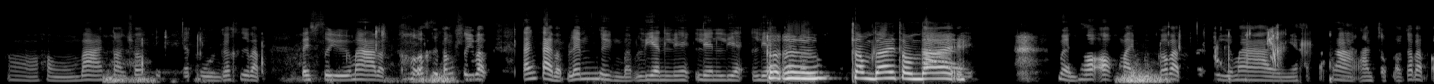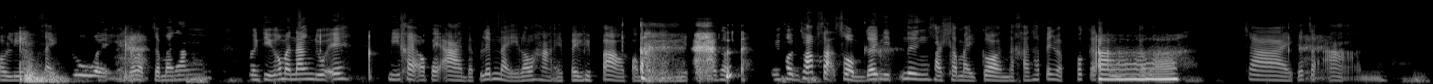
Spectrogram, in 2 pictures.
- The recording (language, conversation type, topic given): Thai, unstructured, คุณเลือกหนังสือมาอ่านในเวลาว่างอย่างไร?
- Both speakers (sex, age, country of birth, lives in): female, 35-39, Thailand, Thailand; female, 45-49, Thailand, Thailand
- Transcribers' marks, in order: tapping; laughing while speaking: "โอ้"; distorted speech; other noise; other background noise; laugh; unintelligible speech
